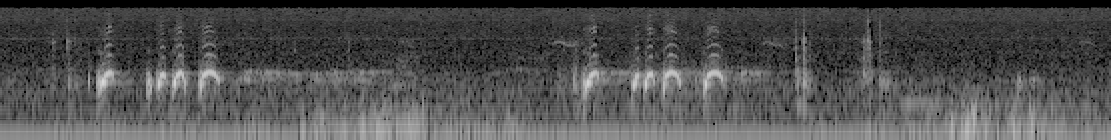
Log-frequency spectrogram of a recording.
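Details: Zebra dove of a local strain singing: two phrases of quick bubbling coos, each ending in a drawn-out level note, with faint clicks and low rumble between.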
